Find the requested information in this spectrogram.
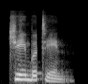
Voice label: "Chambertin", Indian

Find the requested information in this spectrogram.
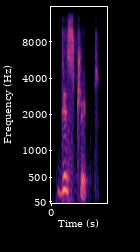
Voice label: "district", Indian

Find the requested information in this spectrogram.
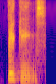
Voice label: "pickings", Indian; Dictionary

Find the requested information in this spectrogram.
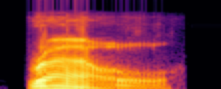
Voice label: "rowel", British

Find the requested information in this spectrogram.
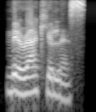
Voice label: "miraculous", Indian

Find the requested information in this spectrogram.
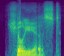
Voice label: "chiliast", American

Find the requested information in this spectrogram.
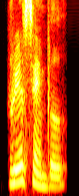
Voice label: "reassemble", Indian

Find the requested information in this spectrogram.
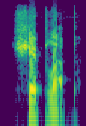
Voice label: "shiplap", American

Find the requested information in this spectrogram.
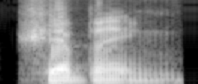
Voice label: "shebang", American

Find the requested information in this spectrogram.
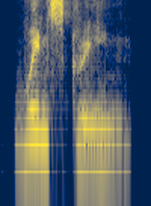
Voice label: "windscreen", Indian

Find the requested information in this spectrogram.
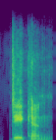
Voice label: "deacon", American

